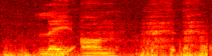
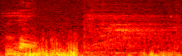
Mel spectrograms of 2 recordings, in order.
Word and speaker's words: Laon: school of long long they don't pronounce the O it is not lay on it's long and this is a cathedral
